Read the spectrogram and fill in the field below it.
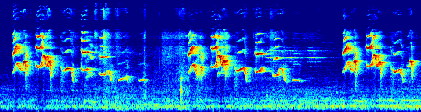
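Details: A male pet cockatiel sings naturally at home, loud enough to wake the house: bright warbled phrases of rising and falling whistles, repeated in short bursts.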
